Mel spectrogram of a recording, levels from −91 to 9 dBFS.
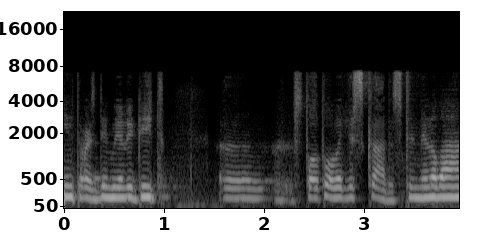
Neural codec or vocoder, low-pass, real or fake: codec, 16 kHz, 0.5 kbps, X-Codec, HuBERT features, trained on general audio; 7.2 kHz; fake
